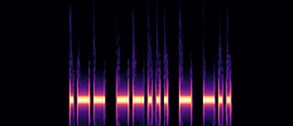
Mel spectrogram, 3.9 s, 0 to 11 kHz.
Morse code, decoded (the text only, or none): W7TD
